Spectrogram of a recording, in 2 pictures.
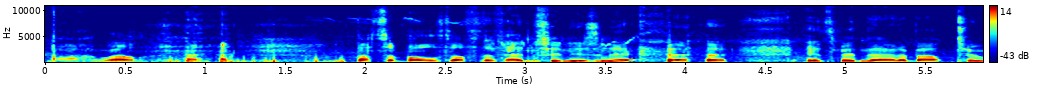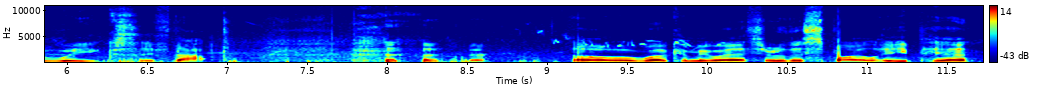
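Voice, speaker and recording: A man's voice: mid-range voice, a little mellow, rough recording. A British man chatting casually while metal detecting, often chuckling at himself, recorded outdoors on a handheld camera. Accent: British English. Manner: chuckles often, unhurried and self-mocking. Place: outdoors on a windy building-site spoil heap. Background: wind noise.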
